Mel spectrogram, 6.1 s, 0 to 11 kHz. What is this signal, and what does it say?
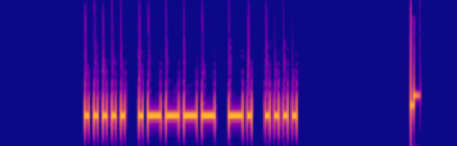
Morse code, heard as a keyed tone, about 20 wpm, 700 Hz. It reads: 51NH
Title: Four Letter-Number Combinations - 20wpm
